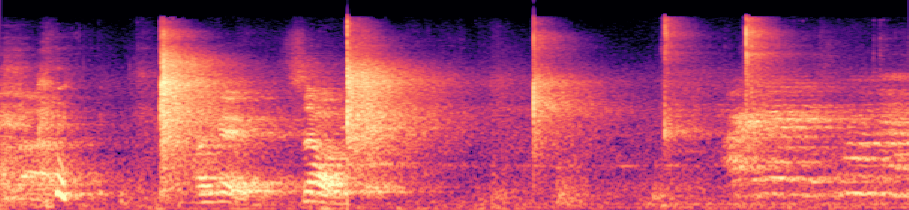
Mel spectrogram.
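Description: Several sharp thumps about a second apart, each ringing on in a bare, echoing room, mixed with voices.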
